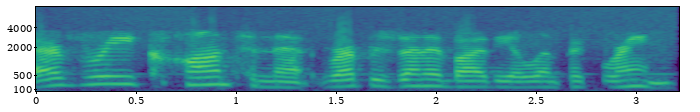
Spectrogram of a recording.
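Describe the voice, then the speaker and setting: With an American accent, a woman speaks in a normal speaking voice at a moderate pace, her fairly low pitch showing ordinary pitch variation. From US South, Tampa, Florida. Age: 60s. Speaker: professional bowler. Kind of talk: radio interview.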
